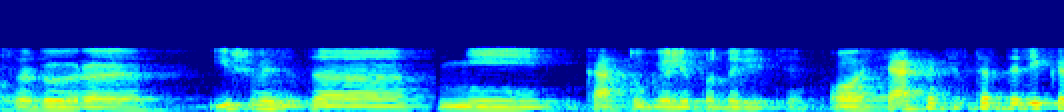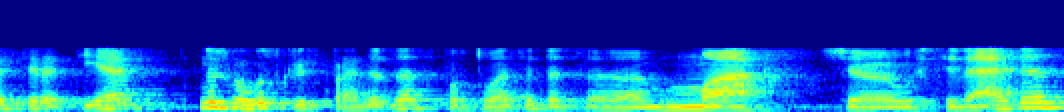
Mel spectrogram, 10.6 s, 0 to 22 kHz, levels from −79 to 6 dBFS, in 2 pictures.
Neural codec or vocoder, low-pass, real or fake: none; 3.6 kHz; real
